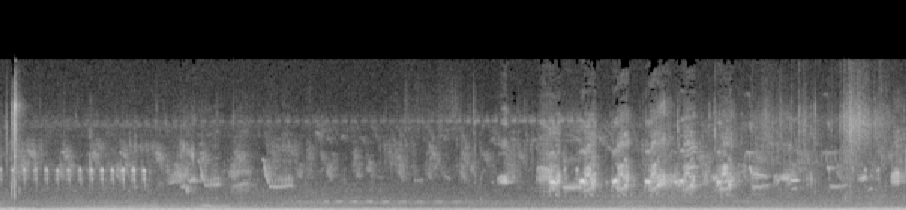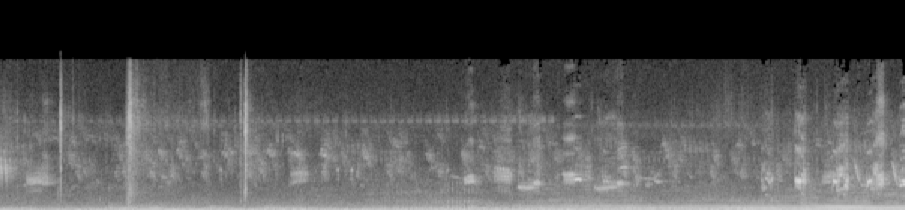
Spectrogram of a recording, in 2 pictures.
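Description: Small birds chirping again and again in short calls, with a fast trill near the start, over a steady low hum. A rising whine comes in near the end.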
